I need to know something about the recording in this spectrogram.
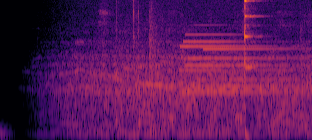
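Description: A brief silence, then a steady hiss fades in. About a second and a half in, a bright, high chime rings briefly and ends with a sharp click.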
